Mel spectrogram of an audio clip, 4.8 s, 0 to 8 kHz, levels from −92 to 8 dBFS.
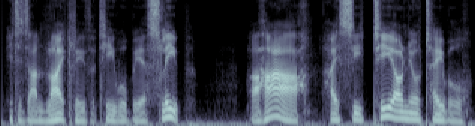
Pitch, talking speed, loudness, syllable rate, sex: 100 Hz, 200 wpm, -20 LUFS, 5.5 syllables/s, male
